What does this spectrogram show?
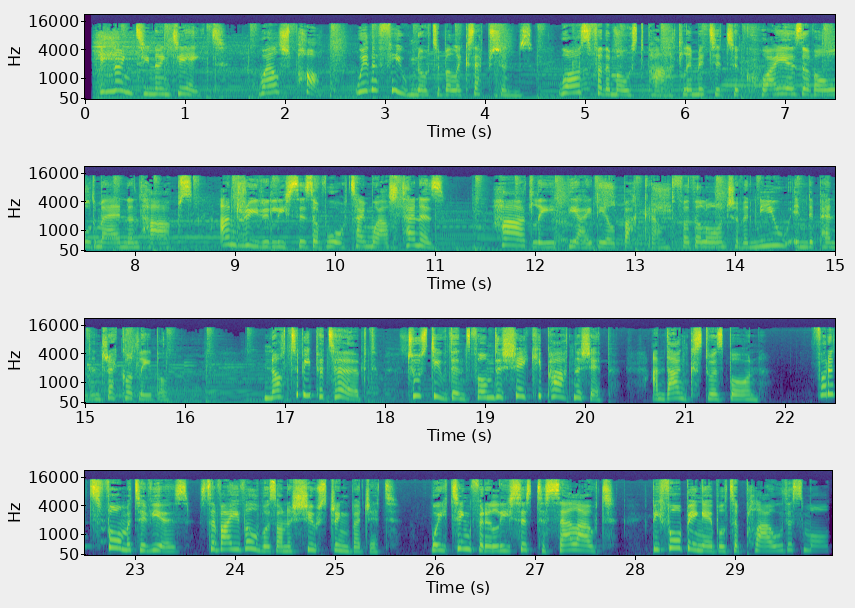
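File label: Welsh English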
